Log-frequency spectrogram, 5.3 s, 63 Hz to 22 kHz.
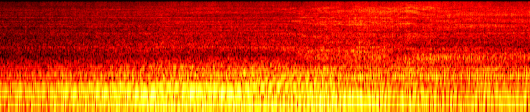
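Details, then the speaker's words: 1955 Hudson Metropolitan barn find, first run after 28 years, new coil: steady, even idle with low hum, no misses or knocks; normal idle, carb not leaking, fuel pump suspected of only priming. "nothing really leaking from the carburetor so I'm going to have to say that this is probably going to be the fuel pump and it could just be priming the system"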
